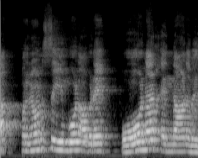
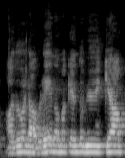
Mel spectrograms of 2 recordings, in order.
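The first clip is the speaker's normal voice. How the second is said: usual speaking voice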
